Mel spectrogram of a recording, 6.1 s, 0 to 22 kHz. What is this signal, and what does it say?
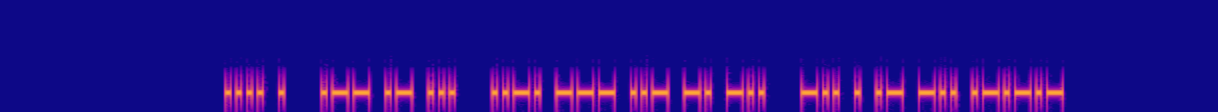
Morse code, heard as a keyed tone, about 44 wpm, 700 Hz. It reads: HE WAS FOUND DEAD.
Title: Sentences from Top 1500 Words 45wpm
